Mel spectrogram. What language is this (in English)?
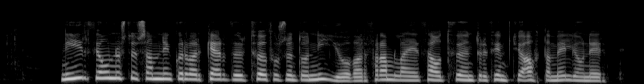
Icelandic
